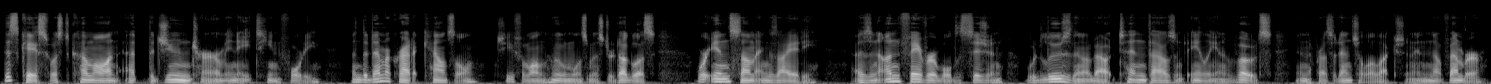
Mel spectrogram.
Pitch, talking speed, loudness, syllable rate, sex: 90 Hz, 180 wpm, -24 LUFS, 5.6 syllables/s, male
